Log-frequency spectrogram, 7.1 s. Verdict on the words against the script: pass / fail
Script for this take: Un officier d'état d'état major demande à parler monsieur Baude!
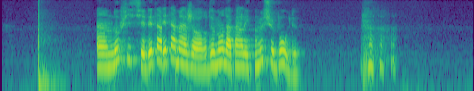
pass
